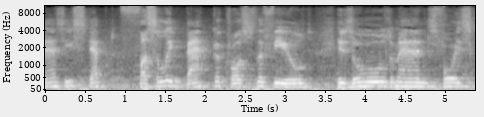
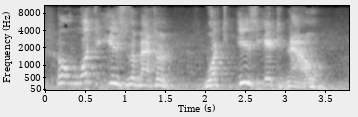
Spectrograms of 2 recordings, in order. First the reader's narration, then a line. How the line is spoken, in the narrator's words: Their sharp voices cried about him on all sides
